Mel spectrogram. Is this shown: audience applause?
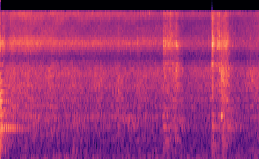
no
